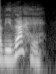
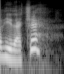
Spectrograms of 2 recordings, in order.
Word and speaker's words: Didache: Y estoy hablando del documento que se llama la didaje o la didache. Hay personas que lo pronuncian de diferentes maneras.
